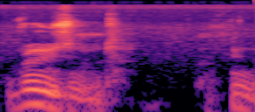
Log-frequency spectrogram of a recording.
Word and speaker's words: Vruzend: 18 650 cells and a solderless Connecticut from Rouge and that's how you pronounce it anyway the kit has little plastic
